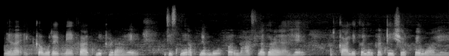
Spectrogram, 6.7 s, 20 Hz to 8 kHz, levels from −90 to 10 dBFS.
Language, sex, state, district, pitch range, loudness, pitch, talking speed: Hindi, female, Haryana, Charkhi Dadri, 195-205 Hz, -19 LUFS, 200 Hz, 205 wpm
